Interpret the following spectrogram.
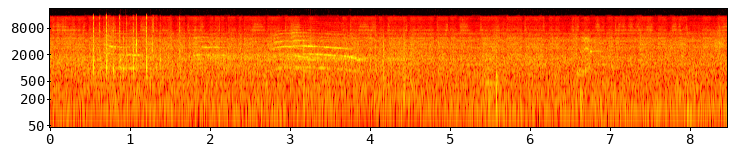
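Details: Nina, a brown patched tabby and white cat, playing with a foxtail cat teaser toy; a few soft, falling, harmonic meows near the middle, set against a steady low room hum and light rustling.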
